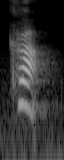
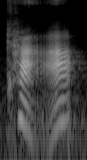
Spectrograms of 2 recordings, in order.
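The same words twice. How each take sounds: First: The pitch falls sharply from high to low. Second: The pitch dips low and then rises.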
